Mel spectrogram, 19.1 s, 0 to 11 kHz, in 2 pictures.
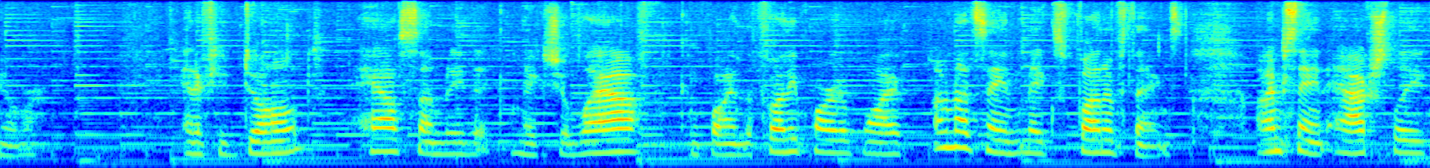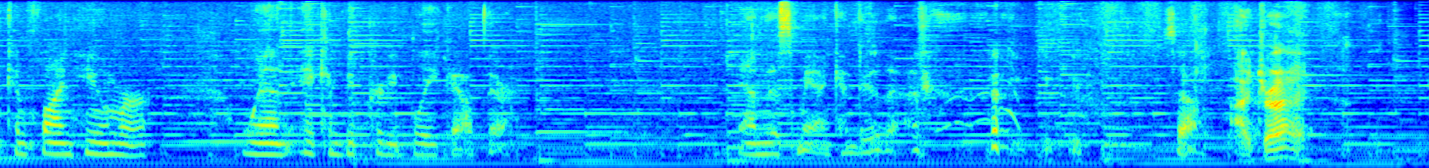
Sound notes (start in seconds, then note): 15.6 laughs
